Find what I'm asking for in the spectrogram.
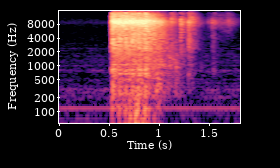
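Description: A Crusader airsoft MP5 fires on full auto in one loud, rapid burst lasting about half a second, followed by a few fading rattles.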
